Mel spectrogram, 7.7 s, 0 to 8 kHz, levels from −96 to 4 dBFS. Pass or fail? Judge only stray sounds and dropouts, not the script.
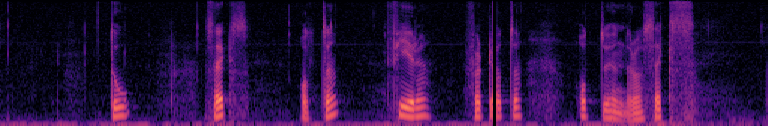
fail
